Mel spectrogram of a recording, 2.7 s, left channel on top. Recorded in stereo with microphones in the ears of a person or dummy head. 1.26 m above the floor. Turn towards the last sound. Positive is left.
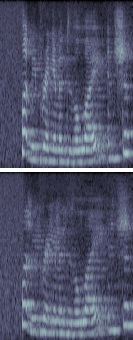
turn(degrees=75)  # may be behind; listen again after turning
